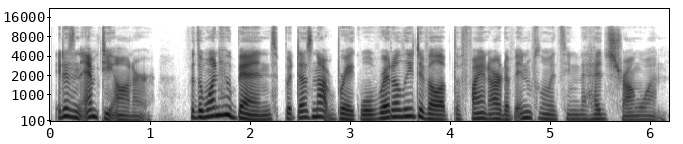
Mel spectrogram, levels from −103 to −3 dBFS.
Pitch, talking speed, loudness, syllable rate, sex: 180 Hz, 240 wpm, -19 LUFS, 6.3 syllables/s, female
